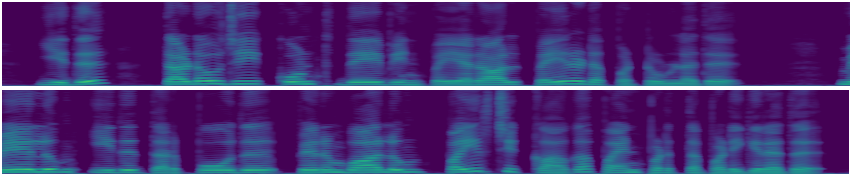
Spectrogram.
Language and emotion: Tamil, neutral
